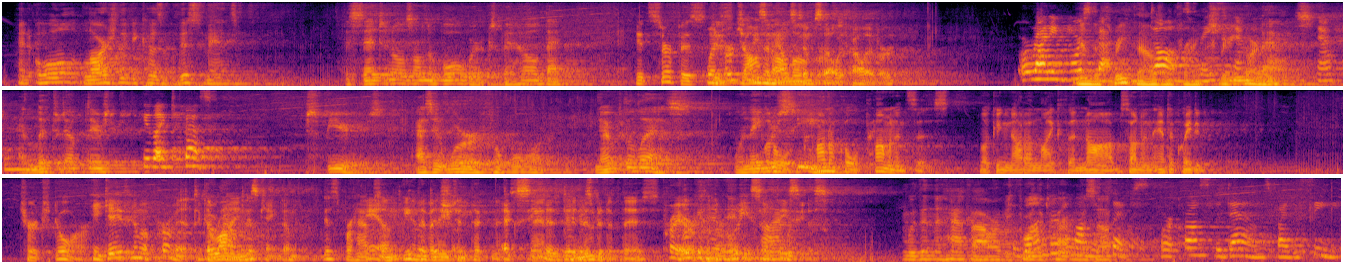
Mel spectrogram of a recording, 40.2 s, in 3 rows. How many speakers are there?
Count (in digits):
6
